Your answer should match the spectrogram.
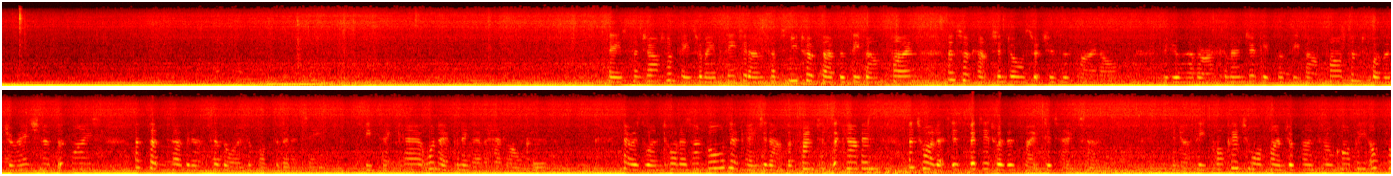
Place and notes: In plane from Exeter Airport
